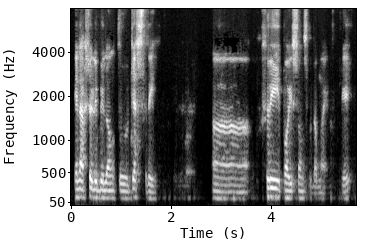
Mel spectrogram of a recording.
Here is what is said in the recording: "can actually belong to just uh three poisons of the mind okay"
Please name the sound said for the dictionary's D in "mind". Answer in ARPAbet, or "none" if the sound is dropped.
none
